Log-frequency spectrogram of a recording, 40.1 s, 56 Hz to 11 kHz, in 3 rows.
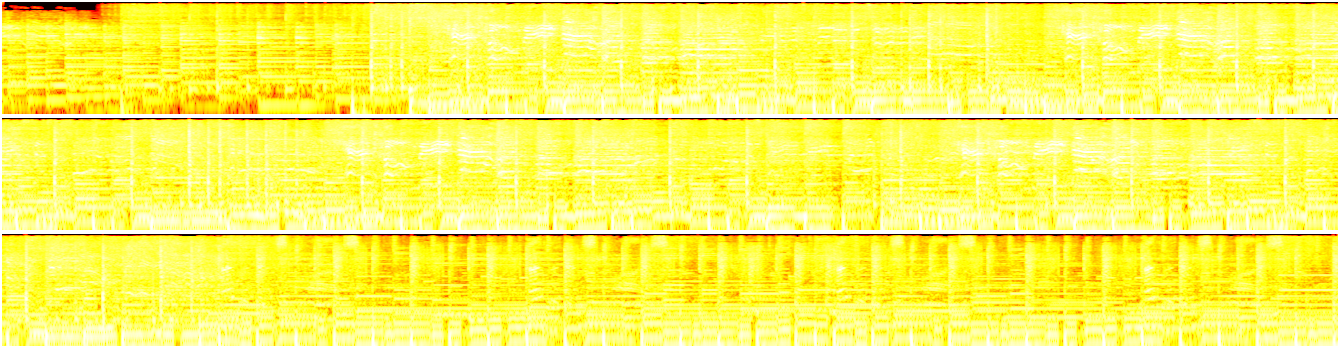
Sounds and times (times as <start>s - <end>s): Music: 0.0s - 40.0s.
